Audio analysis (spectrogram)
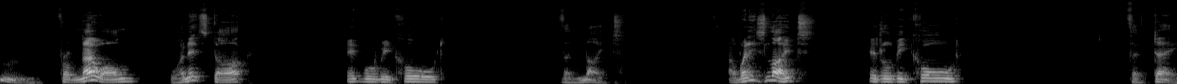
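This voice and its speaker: In a put-on character voice, a man booms at a medium pitch with a warm tone, very wide pitch swings, a very slow pace and long, frequent pauses. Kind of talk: bedtime story. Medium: read story. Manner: warm and pleased, like Father Christmas.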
